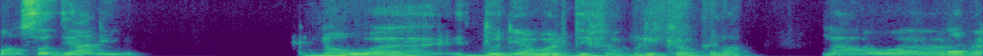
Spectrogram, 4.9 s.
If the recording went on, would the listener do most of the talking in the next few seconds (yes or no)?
no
